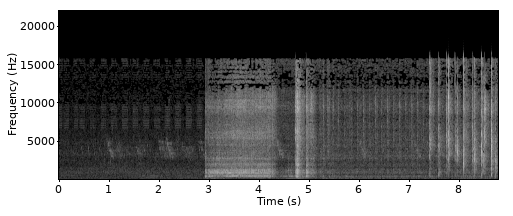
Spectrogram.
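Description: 1935 Ford flathead V8 brought to life after five years of sitting: the starter cranks it for about a second and a half, a loud pop follows, and the engine catches and runs steadily. In the last second or so there is a rapid run of sharp cracks.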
